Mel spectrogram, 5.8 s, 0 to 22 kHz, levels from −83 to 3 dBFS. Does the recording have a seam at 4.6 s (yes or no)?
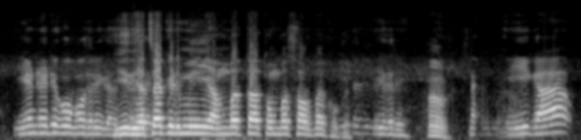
yes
